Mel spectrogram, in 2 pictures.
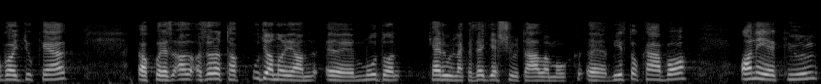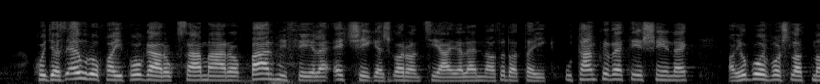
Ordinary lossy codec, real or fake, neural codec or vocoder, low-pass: none; fake; codec, 16 kHz, 2 kbps, FunCodec, trained on Chinese and English, 25 frames a second; none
